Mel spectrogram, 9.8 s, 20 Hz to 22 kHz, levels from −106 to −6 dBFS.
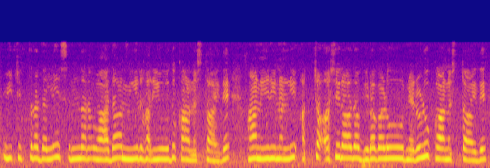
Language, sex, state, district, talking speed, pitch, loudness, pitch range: Kannada, female, Karnataka, Shimoga, 90 wpm, 250 Hz, -14 LUFS, 240-260 Hz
